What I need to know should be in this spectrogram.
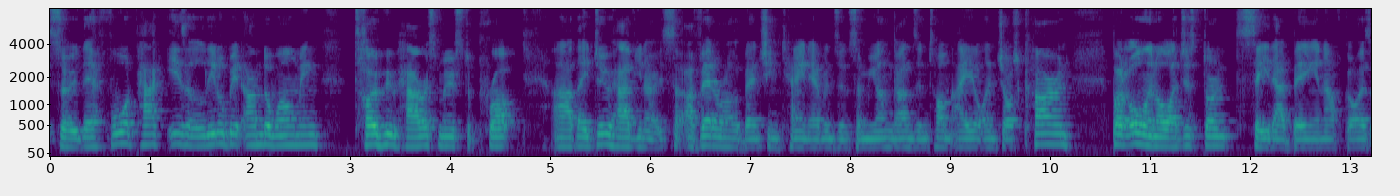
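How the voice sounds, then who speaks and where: A man's voice: medium pitch, echoey room. A young Australian man giving casual, chatty rugby league tips and often calling his viewers "guys". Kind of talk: informal tipping preview.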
